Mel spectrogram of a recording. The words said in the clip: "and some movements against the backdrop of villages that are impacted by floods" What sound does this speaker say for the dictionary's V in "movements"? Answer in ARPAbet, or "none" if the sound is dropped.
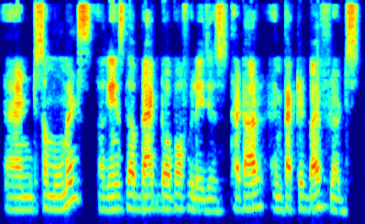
none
